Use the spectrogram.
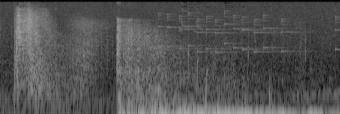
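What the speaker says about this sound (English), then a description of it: "I don't know why I just heard an explosion" An explosion in the Minecraft video game bursts loudly at the start, then a second heavy blast hits and rumbles on with a deep, sustained roar and scattered crackles.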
